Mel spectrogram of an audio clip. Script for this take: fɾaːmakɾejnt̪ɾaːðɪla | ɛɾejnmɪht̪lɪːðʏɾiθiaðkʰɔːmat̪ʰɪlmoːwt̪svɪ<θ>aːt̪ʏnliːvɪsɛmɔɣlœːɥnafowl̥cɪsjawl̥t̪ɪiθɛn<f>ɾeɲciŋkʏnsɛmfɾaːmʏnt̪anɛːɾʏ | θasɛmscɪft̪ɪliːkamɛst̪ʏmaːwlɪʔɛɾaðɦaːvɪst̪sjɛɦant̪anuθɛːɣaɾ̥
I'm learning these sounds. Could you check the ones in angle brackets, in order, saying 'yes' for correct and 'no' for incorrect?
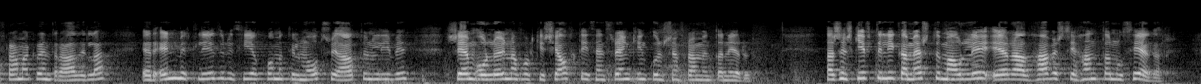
no, no

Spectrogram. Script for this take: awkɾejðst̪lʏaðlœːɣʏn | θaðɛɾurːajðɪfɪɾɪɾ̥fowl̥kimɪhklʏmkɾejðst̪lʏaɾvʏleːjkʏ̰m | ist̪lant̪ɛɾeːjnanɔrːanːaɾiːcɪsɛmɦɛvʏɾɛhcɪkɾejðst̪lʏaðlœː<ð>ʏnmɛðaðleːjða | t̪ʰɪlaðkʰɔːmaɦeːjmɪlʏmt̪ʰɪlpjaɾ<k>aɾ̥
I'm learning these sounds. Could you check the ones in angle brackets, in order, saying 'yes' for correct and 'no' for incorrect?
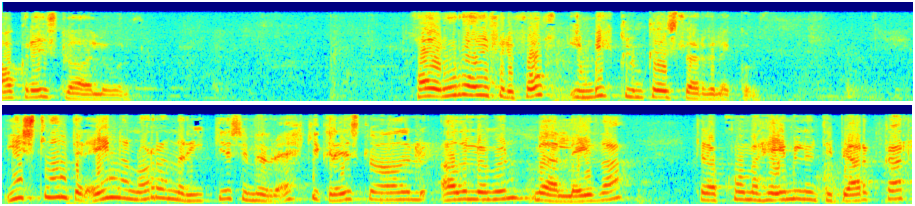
no, yes

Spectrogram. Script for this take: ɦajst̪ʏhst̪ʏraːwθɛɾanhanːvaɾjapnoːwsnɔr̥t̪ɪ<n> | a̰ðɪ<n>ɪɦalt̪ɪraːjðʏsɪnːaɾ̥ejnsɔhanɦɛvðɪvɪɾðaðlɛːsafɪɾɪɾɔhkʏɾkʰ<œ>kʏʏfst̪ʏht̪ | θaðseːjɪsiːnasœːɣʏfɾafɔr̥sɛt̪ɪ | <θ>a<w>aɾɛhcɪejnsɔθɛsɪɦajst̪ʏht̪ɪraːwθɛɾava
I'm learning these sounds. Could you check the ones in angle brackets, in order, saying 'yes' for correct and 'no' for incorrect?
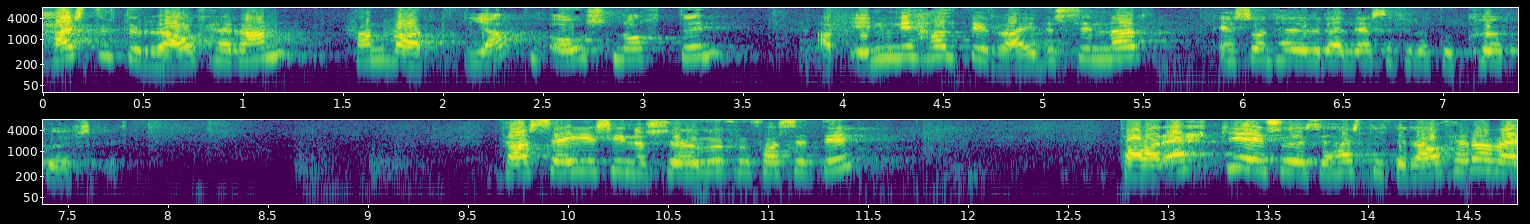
yes, no, no, yes, no

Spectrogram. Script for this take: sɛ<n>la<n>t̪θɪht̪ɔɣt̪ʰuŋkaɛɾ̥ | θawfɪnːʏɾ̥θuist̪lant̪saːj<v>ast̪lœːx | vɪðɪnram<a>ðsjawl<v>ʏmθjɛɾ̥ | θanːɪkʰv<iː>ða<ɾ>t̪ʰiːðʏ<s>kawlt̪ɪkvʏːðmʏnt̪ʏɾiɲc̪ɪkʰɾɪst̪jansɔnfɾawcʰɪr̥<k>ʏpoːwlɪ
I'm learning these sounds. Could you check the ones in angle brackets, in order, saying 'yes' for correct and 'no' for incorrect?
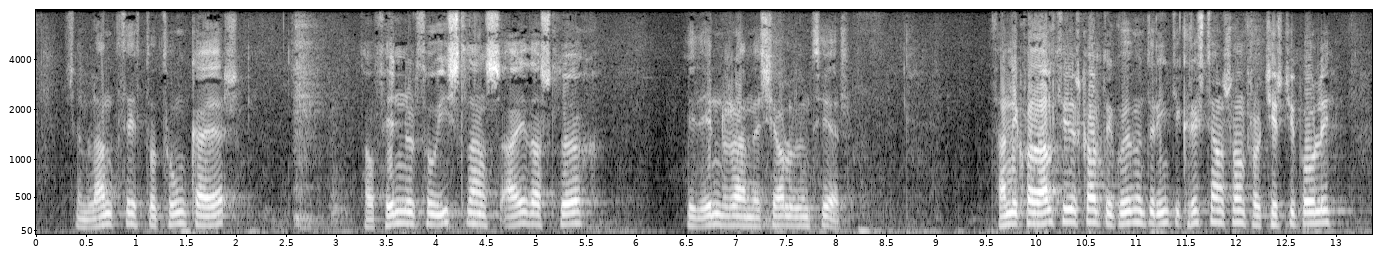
no, yes, no, no, yes, no, no, yes, no

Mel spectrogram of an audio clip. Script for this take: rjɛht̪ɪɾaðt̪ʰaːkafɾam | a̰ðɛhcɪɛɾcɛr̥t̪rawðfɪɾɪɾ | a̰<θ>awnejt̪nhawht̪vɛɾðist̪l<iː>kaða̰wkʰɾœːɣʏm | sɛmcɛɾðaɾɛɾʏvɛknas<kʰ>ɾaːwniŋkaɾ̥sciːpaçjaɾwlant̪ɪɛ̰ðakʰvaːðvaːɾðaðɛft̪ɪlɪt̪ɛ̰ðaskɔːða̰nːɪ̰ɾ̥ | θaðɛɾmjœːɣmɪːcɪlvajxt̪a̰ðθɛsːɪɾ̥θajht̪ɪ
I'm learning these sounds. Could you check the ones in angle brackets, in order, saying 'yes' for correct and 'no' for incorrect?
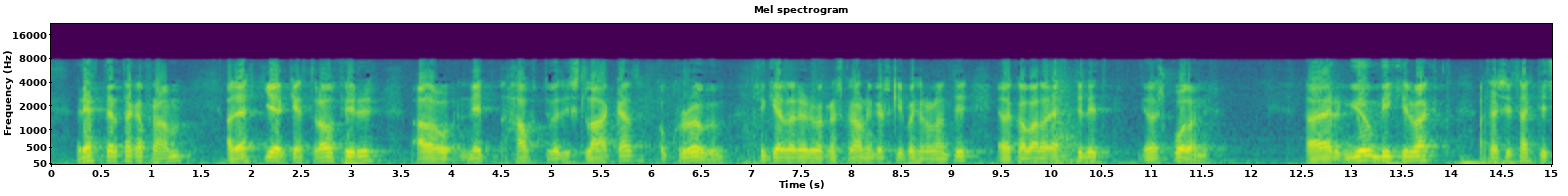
no, no, no

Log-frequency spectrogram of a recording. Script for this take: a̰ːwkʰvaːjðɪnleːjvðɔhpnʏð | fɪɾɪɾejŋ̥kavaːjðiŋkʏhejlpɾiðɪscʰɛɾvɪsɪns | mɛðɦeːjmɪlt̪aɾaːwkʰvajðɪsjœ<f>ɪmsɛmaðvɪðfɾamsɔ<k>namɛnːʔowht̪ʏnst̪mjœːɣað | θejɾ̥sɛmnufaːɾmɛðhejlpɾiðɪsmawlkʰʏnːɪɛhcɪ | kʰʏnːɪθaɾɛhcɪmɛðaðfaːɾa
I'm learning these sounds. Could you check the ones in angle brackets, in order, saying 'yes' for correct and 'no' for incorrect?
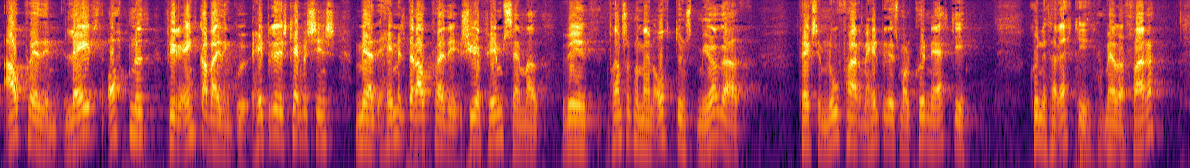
yes, yes

